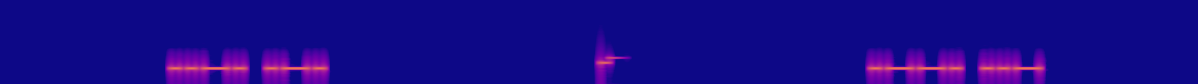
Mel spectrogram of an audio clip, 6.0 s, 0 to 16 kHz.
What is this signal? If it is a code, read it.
Morse code, heard as a keyed tone, about 30 wpm, 700 Hz. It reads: FR PU
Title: Top Two Letter Combinations in Words 30wpm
